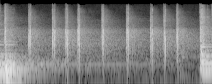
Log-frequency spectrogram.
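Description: Music cuts off, and about nine sharp percussive hits follow in an uneven rhythm, each ringing briefly, over a faint steady hum; music starts again at the end.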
